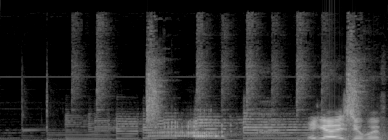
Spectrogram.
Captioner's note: derpy burp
